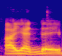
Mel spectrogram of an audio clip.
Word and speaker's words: Allende: I need to help my sister escape from Mexico or the tyrants, whatever, Allende, who actually is pronounced Allende by Reyes, as we'll soon learn. So yes, it is Allende. Like, if it's a double L, it should be the y sound.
